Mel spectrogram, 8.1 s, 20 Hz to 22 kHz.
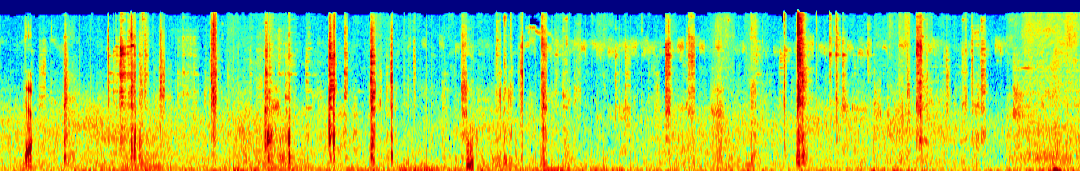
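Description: Light, irregular metallic clicks and clinks of steel bolts, flange nuts and a 10 mm combination wrench as the bolts are fitted and tightened through a steel flange plate. The sharpest click comes about six seconds in.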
